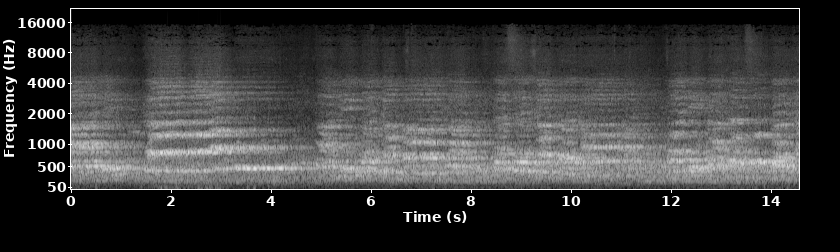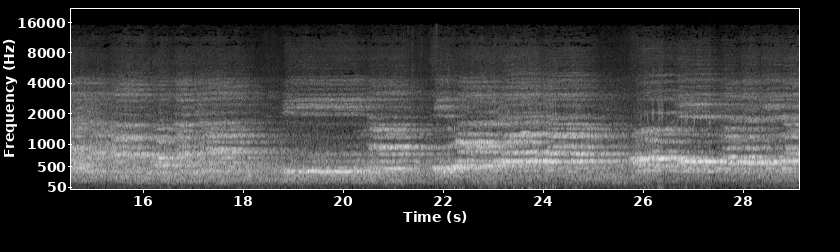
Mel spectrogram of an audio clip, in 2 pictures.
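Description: Women's choir singing together, long held notes in phrases with short breaks between them.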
